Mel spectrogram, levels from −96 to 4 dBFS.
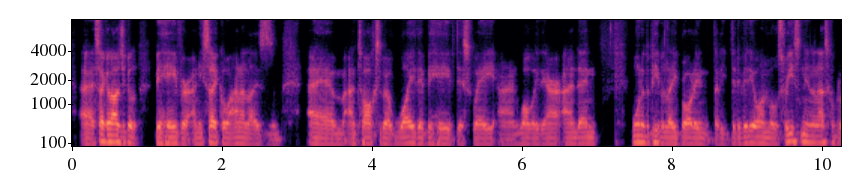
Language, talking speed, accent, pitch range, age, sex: English, 250 wpm, Irish, 90-115 Hz, 20-39, male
